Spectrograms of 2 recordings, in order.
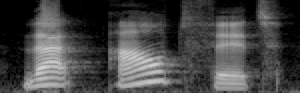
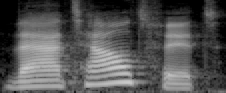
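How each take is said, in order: First: Said in the usual way. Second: "that outfit" joined, t carried onto "out"; slow linked demo of "that outfit"; linked pronunciation. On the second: Shown as a demonstration. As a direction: link "that" into "outfit" as one word. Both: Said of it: "that跟outfit连读".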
